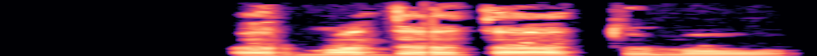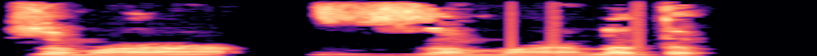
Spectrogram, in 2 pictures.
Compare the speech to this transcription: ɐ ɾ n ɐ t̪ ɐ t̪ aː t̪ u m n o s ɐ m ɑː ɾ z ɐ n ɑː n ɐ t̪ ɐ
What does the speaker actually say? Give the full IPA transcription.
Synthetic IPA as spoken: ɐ ɾ m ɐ d̪ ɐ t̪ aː t̪ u n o z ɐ m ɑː z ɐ m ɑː n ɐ d̪ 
